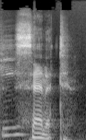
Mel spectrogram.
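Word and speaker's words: Sennott: It's S-E-N-N-O-T-T. – Senet.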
